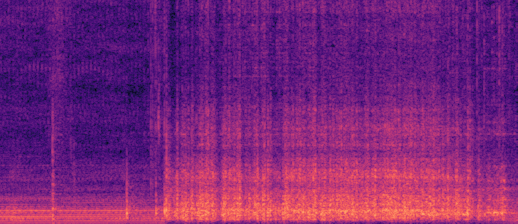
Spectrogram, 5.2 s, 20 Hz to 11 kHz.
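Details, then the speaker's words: Mockmill 100/200 grain mill grinding at a coarse fineness setting during calibration: a steady motor hum gives way to a dry, crackling grind as grain feeds through the stones. Grains come out hardly broken. Normal coarse-setting run. "we go and the grains are hardly broke now I'm gonna go to a finer setting here and try that again"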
